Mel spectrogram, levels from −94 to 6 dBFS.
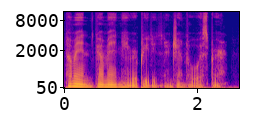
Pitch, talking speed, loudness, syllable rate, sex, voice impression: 90 Hz, 230 wpm, -22 LUFS, 5.9 syllables/s, male, masculine, adult-like, slightly dark, sincere, slightly calm, slightly unique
